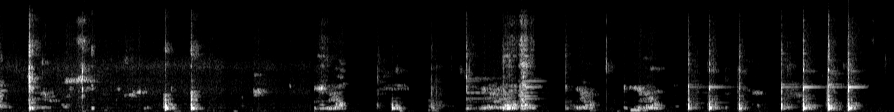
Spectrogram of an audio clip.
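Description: Spoon scrapes and clinks against a pan while onion, tomato and chopped green chilies are stirred, a string of sharp ticks and sizzling scrapes at close range with soft whispery noise between strokes.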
